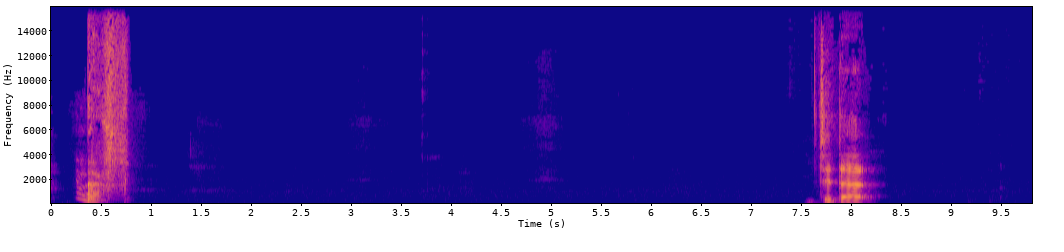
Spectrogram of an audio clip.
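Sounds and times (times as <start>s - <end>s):
person's short cry of pain from outside: 0.3s - 0.8s
speech: 0.3s - 0.8s, 7.6s - 8.3s.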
